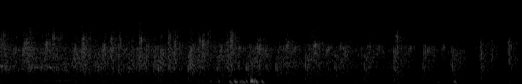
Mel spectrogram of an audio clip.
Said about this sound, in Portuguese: Quem pode aplaudir Jesus nessa manhã?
